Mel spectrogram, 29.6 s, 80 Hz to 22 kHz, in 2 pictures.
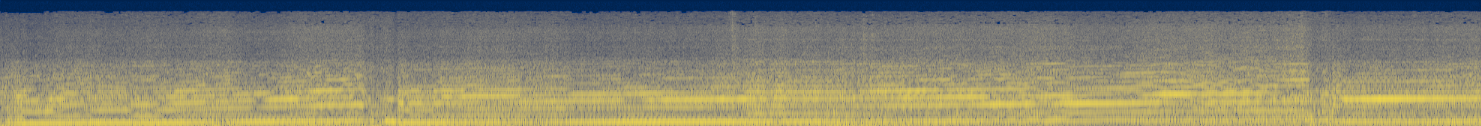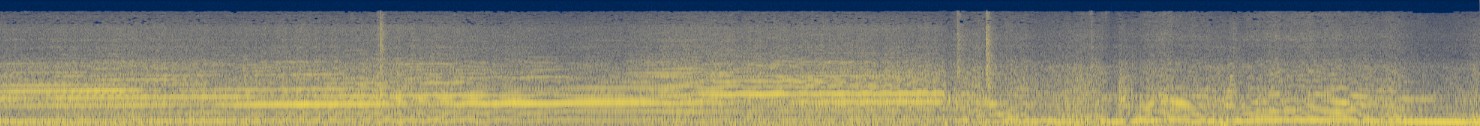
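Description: Honda Civic EG6 race car's four-cylinder VTEC engine at full throttle, heard from inside the cabin: it climbs in revs with a sharp drop at each of two upshifts, then pulls slowly higher in one gear for about ten seconds. Near the end it falls away under braking, with two short throttle blips on the downshifts.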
